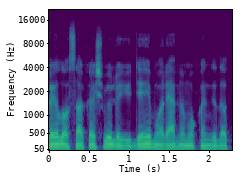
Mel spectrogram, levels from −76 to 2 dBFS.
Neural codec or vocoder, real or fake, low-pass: autoencoder, 48 kHz, 128 numbers a frame, DAC-VAE, trained on Japanese speech; fake; 19.8 kHz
